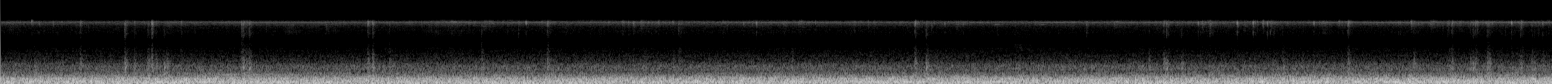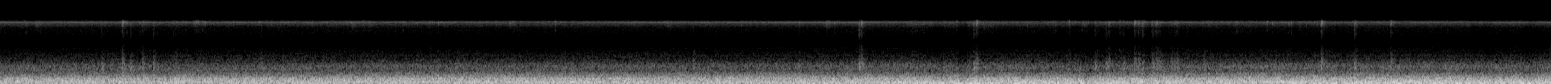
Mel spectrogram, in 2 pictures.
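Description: Steady low rumble of an airliner's engines and rushing airflow heard inside the cabin during descent, with a thin steady high-pitched whine over it. It grows slightly louder in the last few seconds.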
